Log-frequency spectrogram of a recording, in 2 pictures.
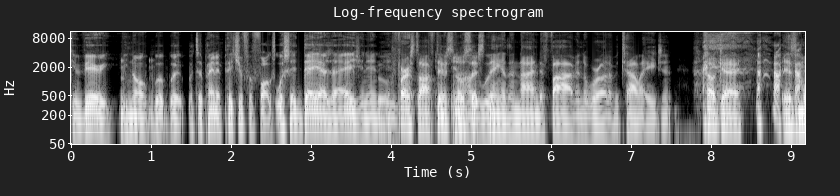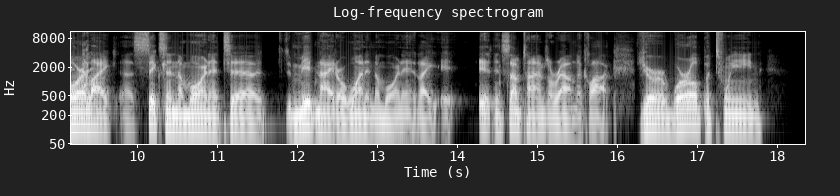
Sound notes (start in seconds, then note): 7.8 laughter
